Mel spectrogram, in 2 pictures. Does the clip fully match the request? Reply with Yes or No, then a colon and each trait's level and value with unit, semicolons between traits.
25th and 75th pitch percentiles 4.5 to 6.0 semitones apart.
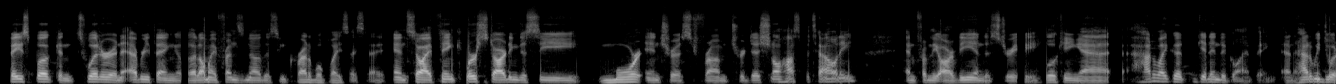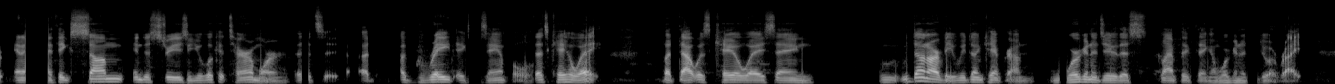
No: average, 3.3 semitones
